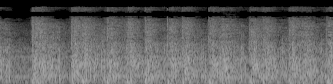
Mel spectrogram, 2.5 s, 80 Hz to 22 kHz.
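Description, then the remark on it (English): Rapid gunfire from U.S. Army troops during looting, not aimed at people, in the 2003 Frontline documentary Truth, War, and Consequences: dense, overlapping bursts, a sustained stream of sharp cracks and pops at a steady loud level, with no voices. “But they weren't shooting at people in that clip, just so we're clear.”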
